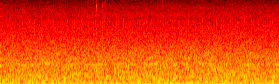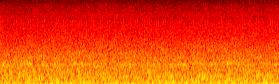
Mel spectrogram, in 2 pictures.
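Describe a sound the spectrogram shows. Waves wash steadily against a hull.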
